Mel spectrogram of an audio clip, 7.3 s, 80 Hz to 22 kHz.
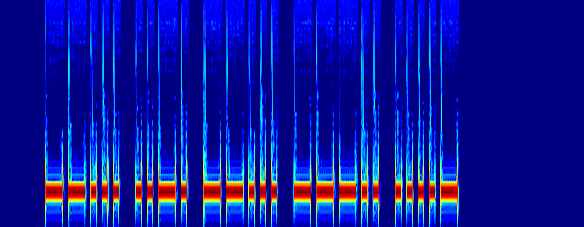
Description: Morse code, heard as a keyed tone, about 17 wpm, 690 Hz. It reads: 7F784
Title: Code Groups - 5 Letter:Numbers - 17wpm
